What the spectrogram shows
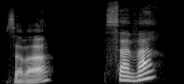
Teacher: make sure your voice rises a little at the end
